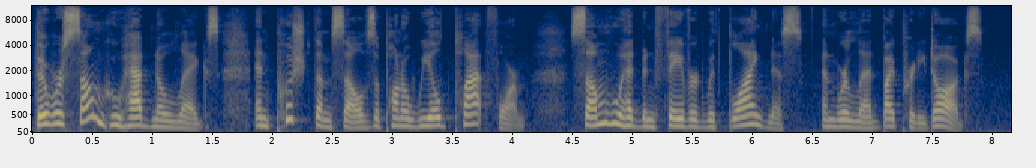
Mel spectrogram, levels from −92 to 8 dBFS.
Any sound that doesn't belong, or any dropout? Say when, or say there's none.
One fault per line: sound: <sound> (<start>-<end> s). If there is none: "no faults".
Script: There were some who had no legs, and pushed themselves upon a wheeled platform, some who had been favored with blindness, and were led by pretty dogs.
no faults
